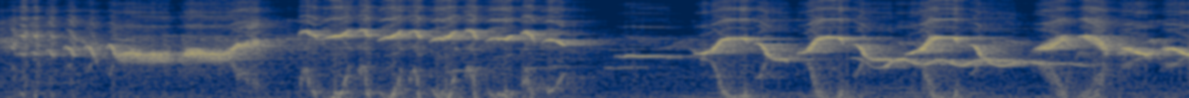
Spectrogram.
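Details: Caged hwamei trained by a keeper from northern Vietnam, singing in the hót thả style: a long, loud whistled phrase, then looping, rising-and-falling notes repeated in quick, rich succession.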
